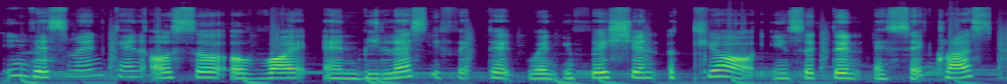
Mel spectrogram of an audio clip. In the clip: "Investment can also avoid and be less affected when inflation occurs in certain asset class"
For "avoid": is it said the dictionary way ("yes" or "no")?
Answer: yes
